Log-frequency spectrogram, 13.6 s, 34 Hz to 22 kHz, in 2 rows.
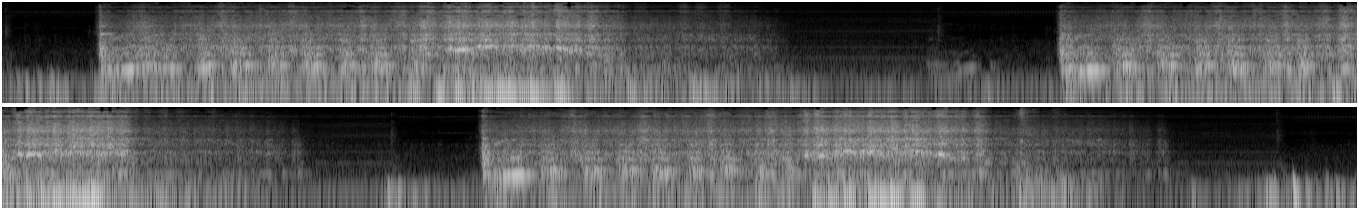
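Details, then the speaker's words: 1987 Bayliner Capri boat converted from carburetor to Holley Super Sniper 2300 EFI: three long cranking bursts of about three seconds with pauses, never catching; no-start because the wrong Super Sniper unit was selected in the setup wizard. "something's not right time to troubleshoot"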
